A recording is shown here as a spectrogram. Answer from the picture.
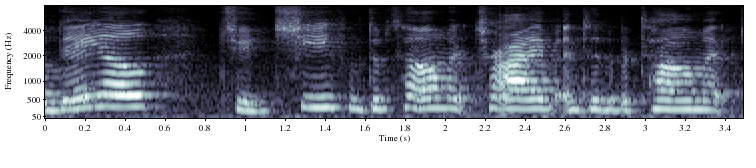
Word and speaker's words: Patawomeck: to the Patawamik name, the pronunciation right here is how it's pronounced. Nestled upon the banks of the Rappahannock River, and we're very excited about the future of the Patawomeck tribe.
